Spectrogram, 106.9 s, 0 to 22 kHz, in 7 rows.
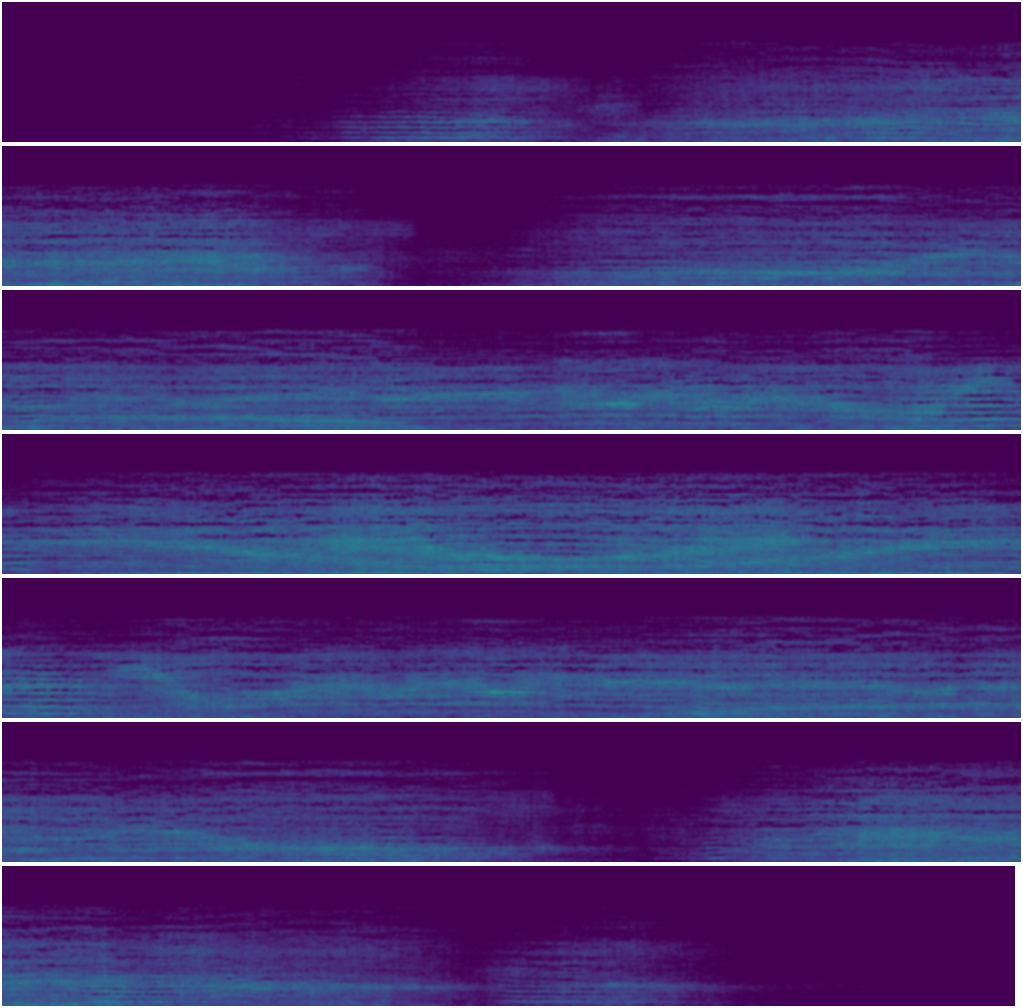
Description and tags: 09 chant bunker Bonus (08 grain delay, frequency shifter)
strange sound design, creepy drones. Eighth step of processing of the bunker singing sample in Ableton. Added Ableton's Grain delay and Frequency shifter to the last sample, to distort it some more !!!
abstract, effect, freaky, fx, sci-fi, sfx, sound-design, sounddesign, soundeffect, strange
